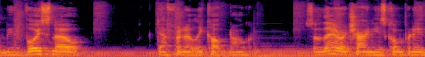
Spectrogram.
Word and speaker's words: Cocdog: I messaged the dude and I was like, how do you pronounce the name of your company? He sent me a voice note. Definitely Cocdog.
